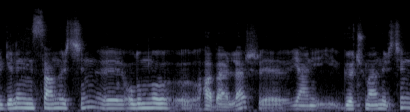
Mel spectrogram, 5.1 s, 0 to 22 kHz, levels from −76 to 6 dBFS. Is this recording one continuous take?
yes; 0 cuts

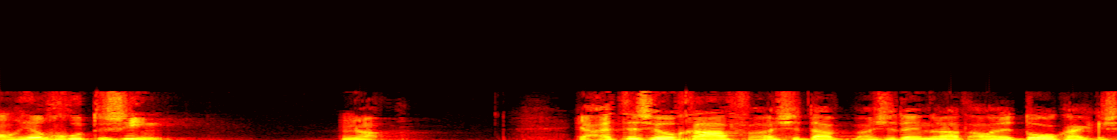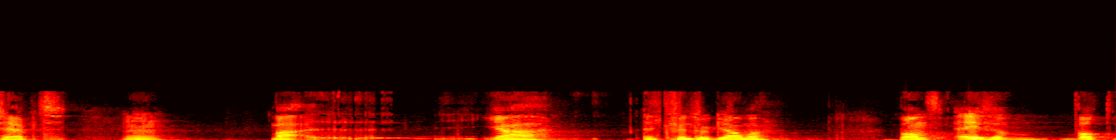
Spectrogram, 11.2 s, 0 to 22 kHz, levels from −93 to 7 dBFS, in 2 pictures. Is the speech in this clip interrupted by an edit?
no; 0 cuts

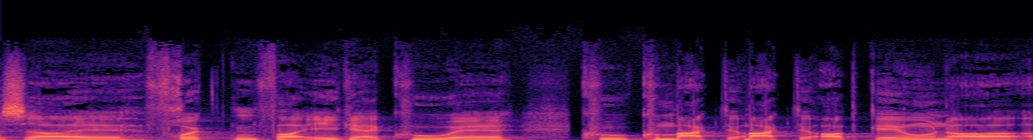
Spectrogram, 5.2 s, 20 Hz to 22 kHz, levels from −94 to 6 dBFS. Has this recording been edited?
yes; 2 cuts; at 2.8 s, 3.7 s

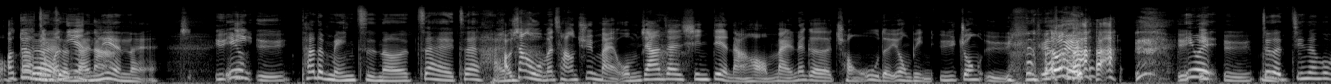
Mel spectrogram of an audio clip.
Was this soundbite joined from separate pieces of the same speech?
no; 0 cuts

